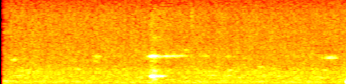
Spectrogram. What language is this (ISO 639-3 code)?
ben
